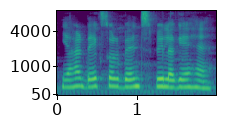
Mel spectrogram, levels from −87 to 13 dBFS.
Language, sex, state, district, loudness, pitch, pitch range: Hindi, female, Jharkhand, Ranchi, -16 LUFS, 230 Hz, 220-240 Hz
